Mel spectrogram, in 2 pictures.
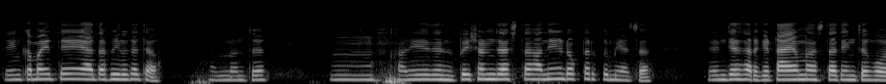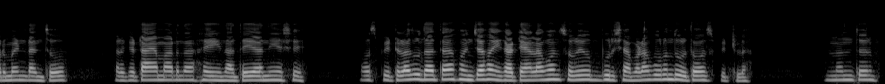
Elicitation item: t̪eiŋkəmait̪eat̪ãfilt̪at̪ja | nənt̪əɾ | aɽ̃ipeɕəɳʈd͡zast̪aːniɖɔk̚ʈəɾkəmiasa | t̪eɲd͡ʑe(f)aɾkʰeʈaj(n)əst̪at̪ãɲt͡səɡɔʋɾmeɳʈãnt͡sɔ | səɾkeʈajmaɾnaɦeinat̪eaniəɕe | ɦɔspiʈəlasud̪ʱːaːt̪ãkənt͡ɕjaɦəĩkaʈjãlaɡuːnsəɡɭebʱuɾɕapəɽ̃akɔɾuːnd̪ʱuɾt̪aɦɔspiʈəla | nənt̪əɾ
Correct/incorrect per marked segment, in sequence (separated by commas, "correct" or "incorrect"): incorrect, incorrect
